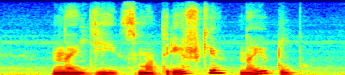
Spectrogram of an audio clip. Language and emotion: Russian, neutral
